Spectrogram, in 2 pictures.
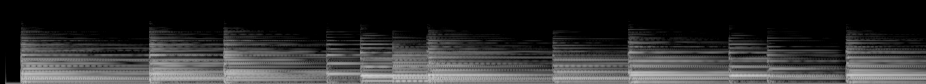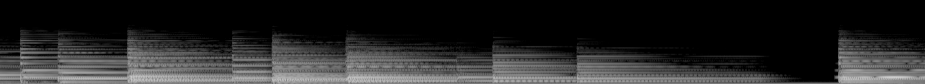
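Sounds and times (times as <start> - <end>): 
piano backing track: 0.1 - 18.5.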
